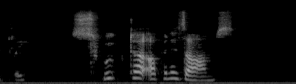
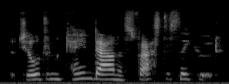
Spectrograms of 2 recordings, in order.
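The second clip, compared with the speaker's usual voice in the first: plain reading voice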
